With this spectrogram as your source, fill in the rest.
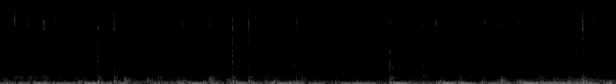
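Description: Long painted nails type steadily on the keys of a compact white plastic computer keyboard. Quick, bright clicks patter continuously over a low, steady rumble, with each keystroke dying away almost at once.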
